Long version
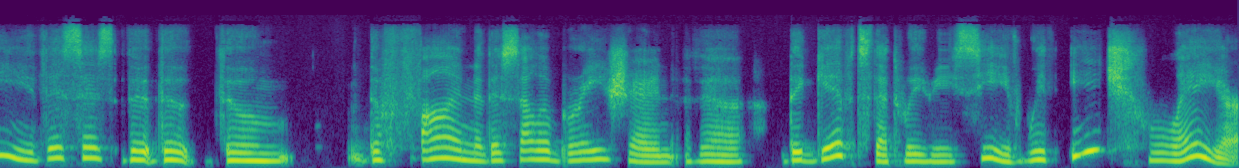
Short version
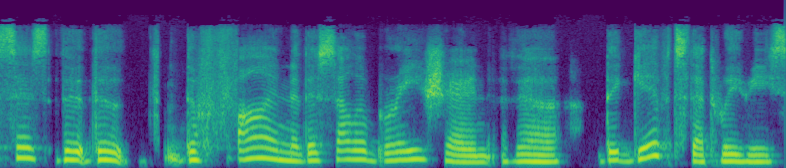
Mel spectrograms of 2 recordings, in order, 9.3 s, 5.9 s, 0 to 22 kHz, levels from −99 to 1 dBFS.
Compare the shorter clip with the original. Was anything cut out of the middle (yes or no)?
yes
